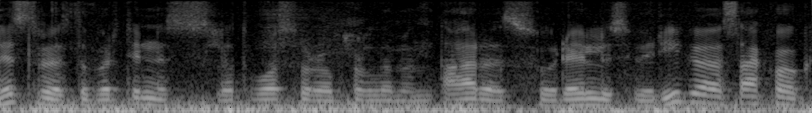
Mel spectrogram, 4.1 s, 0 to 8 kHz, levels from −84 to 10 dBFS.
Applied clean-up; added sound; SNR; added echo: none; Camera; -3 dB; none.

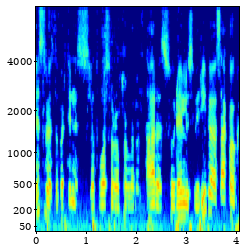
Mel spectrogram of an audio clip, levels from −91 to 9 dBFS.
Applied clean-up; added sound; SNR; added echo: classical method spectral subtraction.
